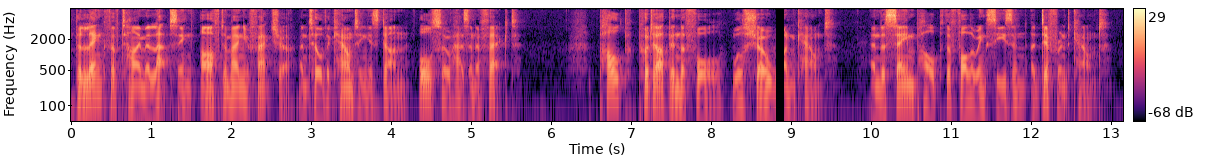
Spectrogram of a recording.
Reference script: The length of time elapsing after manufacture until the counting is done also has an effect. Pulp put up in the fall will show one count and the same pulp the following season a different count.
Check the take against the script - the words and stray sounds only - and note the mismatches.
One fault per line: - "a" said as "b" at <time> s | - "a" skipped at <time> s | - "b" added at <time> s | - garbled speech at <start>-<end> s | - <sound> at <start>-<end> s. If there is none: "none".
- dropout at 8.8-8.9 s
